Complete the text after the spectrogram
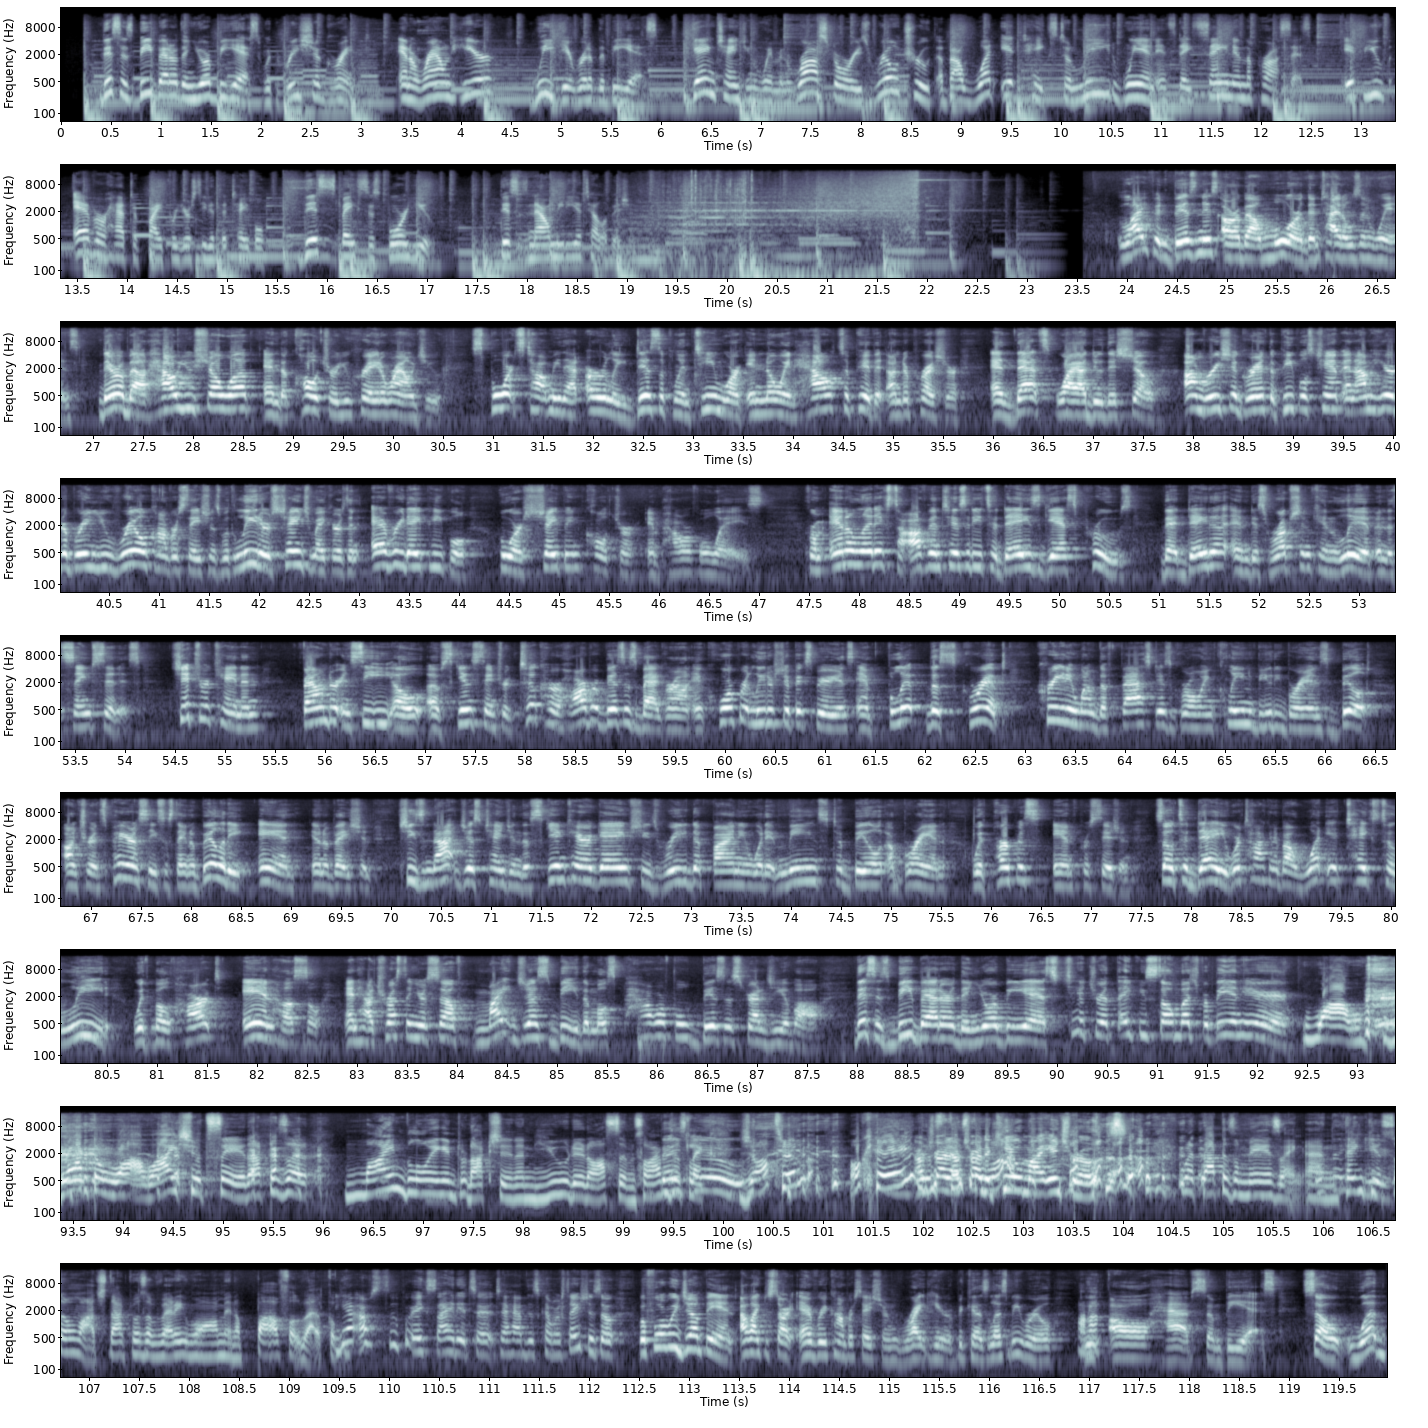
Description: candid conversation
